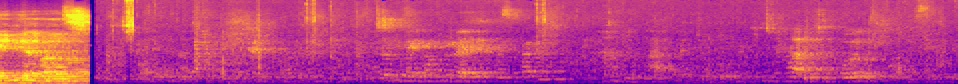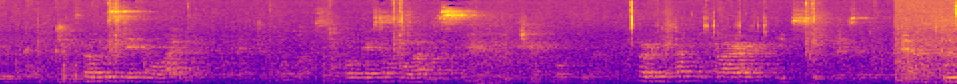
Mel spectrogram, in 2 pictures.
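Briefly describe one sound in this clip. A young woman speaks softly through a microphone.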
